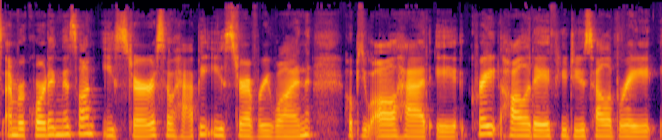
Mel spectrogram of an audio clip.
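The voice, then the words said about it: Slightly hoarse voice. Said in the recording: “my voice is a little bit hoarse.”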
